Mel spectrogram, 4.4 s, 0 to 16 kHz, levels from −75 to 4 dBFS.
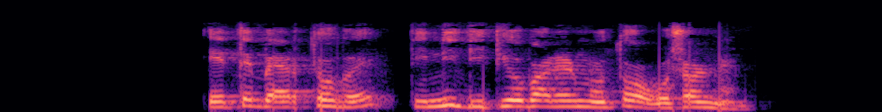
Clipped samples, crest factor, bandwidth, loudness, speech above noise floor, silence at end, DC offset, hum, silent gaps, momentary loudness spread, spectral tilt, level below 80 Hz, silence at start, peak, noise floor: under 0.1%; 14 dB; 7.6 kHz; -15 LUFS; 72 dB; 0.65 s; under 0.1%; none; none; 6 LU; -5 dB/octave; -48 dBFS; 1.05 s; -2 dBFS; -86 dBFS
